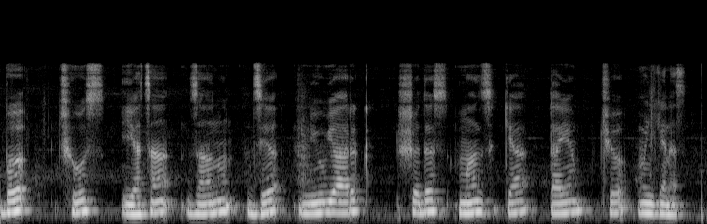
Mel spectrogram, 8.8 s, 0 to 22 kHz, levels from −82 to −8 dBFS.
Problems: background sounds at intervals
